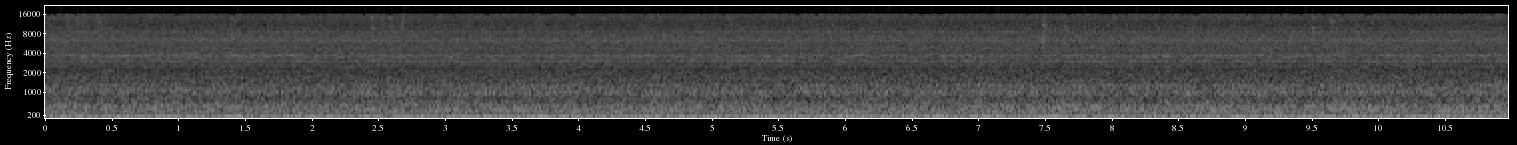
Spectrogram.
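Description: A steady low machine hum with an even hiss over it, unchanging in level and pitch throughout.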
